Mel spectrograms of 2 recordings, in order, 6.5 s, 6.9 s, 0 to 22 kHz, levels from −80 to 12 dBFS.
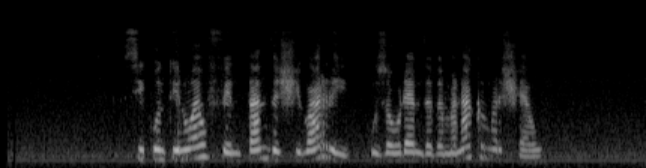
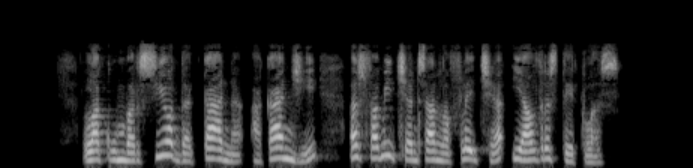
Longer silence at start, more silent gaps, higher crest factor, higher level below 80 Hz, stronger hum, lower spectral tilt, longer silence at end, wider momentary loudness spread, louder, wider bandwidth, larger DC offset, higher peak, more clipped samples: first, 1.3 s vs 0.85 s; second, none vs 2.46-2.51 s; first, 24 dB vs 18 dB; second, -78 dBFS vs -62 dBFS; neither; about the same, -3.5 dB/octave vs -4 dB/octave; first, 1.05 s vs 0.75 s; first, 12 LU vs 8 LU; second, -28 LUFS vs -18 LUFS; first, 11 kHz vs 7.8 kHz; neither; second, -6 dBFS vs -2 dBFS; neither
